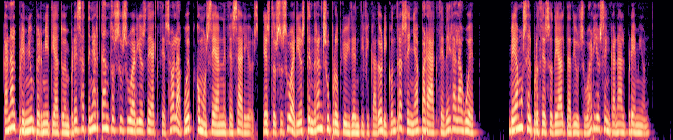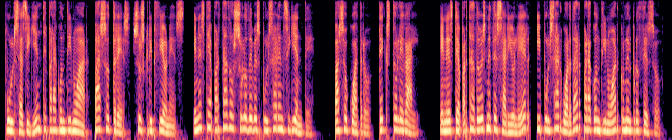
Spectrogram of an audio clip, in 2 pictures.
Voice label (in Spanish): E-learning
